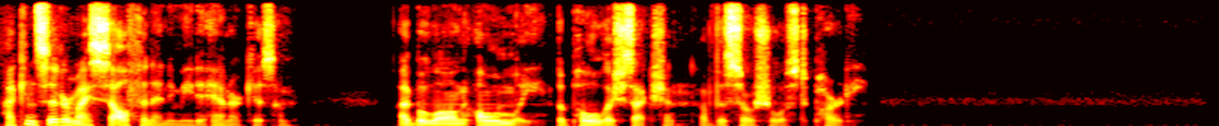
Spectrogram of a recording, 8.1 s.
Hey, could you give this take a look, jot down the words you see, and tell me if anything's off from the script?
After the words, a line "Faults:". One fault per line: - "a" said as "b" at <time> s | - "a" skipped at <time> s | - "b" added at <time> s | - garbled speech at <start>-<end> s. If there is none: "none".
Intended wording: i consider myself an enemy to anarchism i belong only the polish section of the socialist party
i consider myself an enemy to anarchism i belong only the polish section of the socialist party
Faults:
none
